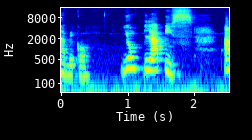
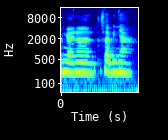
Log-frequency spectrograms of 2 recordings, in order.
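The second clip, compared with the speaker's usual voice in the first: normal talking voice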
